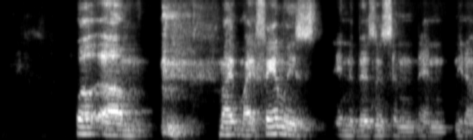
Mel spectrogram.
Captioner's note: cough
